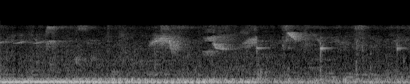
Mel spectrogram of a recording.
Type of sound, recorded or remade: recorded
